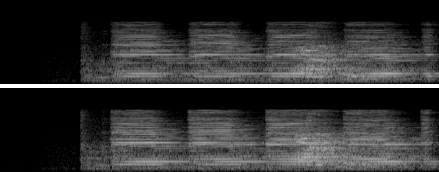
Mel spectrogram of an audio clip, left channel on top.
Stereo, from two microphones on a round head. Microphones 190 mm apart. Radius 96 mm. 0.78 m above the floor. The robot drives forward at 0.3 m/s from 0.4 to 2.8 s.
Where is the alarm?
35° right (ahead or behind), 0.9 m; by 4.3 s 45° right (ahead or behind), 0.7 m.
